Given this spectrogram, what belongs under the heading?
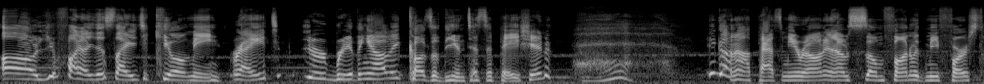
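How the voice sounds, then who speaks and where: Amid clear background noise, a nasal, put-on character voice speaks at a fairly high pitch. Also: moderate pace, hardly any pauses. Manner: taunting, sardonic.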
